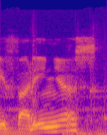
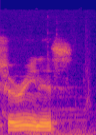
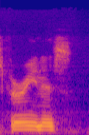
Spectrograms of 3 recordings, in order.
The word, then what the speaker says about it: Farinas: So like the Cuban pronunciation would be Farinas. – Oh. – But like the Americanized pronunciation is Farinas. – Wait, say the Cuban again? – The Cuban one would be Farinas. There's like an ñ on the end. – Farinas. – But I go by like the American pronunciation, which is Farinas.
